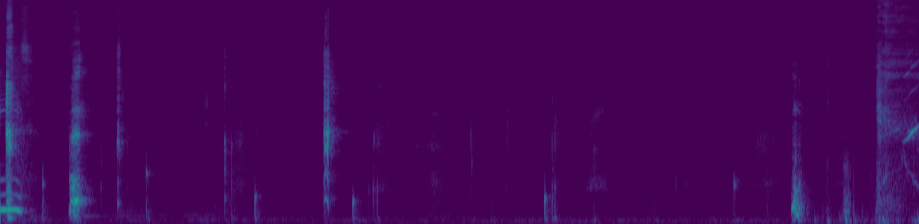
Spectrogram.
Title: Cheese! Hiccup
